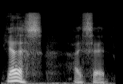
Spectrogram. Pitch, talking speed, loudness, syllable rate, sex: 115 Hz, 145 wpm, -20 LUFS, 4.1 syllables/s, male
